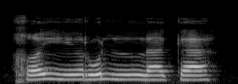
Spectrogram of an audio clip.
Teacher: Hurufnya ada 2, yaitu lam dan ro. Jadi kalau ada nun sukun atau tanwin bertemu dengan salah satu huruf lam atau ro, maka cara bacanya tidak dengung. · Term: idgham bila gunnah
